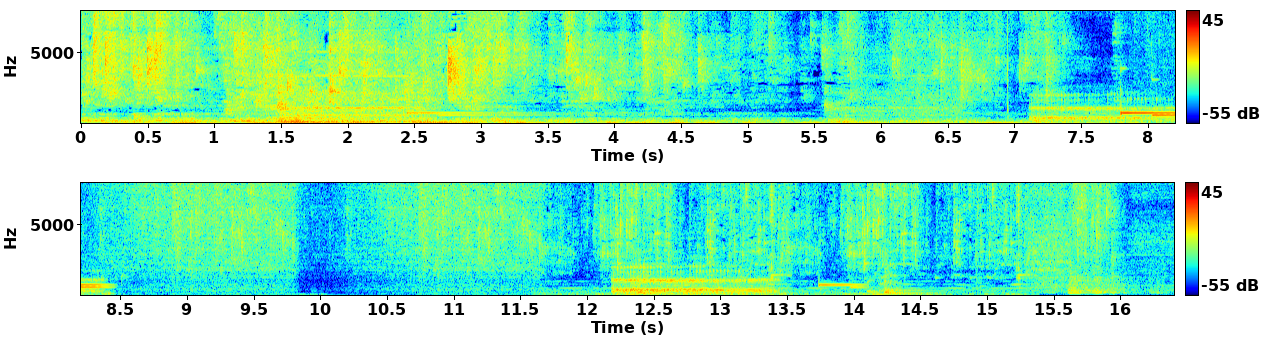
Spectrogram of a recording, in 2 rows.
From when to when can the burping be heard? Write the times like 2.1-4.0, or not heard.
1.4-2.0, 7.1-8.6, 12.2-13.5.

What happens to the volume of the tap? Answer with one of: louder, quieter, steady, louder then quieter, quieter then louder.
quieter.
